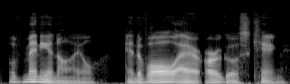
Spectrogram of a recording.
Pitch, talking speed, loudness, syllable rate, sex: 90 Hz, 185 wpm, -18 LUFS, 4.7 syllables/s, male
